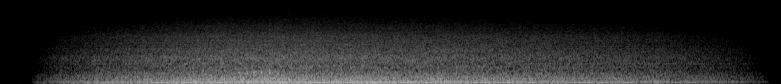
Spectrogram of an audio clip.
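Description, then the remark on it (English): A car drives along steadily, a constant low engine drone under a broad wash of road and wind noise that fades in, holds for several seconds, then fades out. No voices. “She runs downstairs to the car.”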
